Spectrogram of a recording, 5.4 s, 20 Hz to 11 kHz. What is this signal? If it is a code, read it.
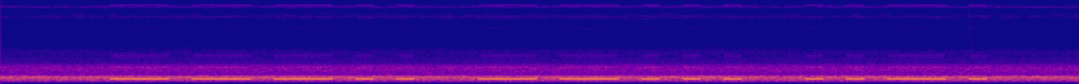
Morse code, heard as a keyed tone, about 12 wpm, 750 Hz, with noise. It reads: 87F
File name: k7tmg / Temp2Morse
